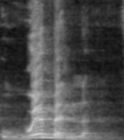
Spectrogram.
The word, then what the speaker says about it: women: crazy spelling system but remember that we say woman for one woman and women for the plural women word number six is police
